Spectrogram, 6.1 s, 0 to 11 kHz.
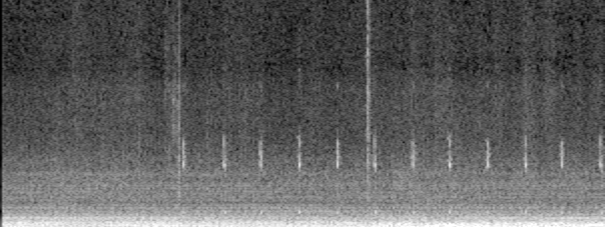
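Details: Opel Astra 1.6, 81 kW: deep engine rumble builds under throttle, with a light metallic tick repeating about four times a second. The rattle occurs on acceleration; cause undetermined.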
